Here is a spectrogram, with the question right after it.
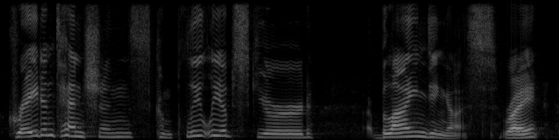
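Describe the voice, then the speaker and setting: Speaking at a very slow pace, a woman has a bright, sharp tone on a very clean recording with a silent background. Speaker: journalist. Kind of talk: panel talk, storytelling. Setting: conference panel.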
